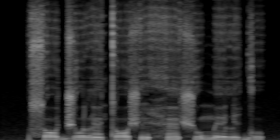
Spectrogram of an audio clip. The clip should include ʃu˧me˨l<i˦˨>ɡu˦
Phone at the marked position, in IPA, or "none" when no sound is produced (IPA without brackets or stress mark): i˧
